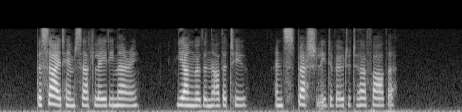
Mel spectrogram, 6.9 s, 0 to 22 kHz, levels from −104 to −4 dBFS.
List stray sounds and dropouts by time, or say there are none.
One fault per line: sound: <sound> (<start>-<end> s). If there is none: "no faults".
no faults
